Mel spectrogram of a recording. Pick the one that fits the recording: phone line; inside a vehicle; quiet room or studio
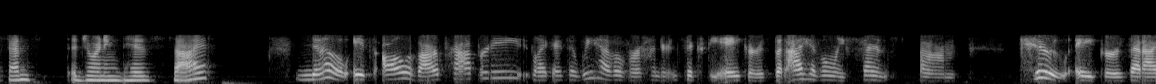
phone line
